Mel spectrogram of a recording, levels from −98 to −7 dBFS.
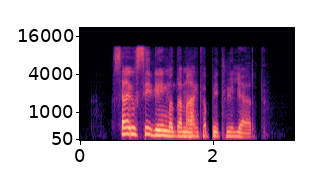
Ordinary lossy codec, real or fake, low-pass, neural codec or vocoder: Opus, 64 kbps; fake; 10.8 kHz; codec, 24 kHz, 1.5 kbps, HILCodec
